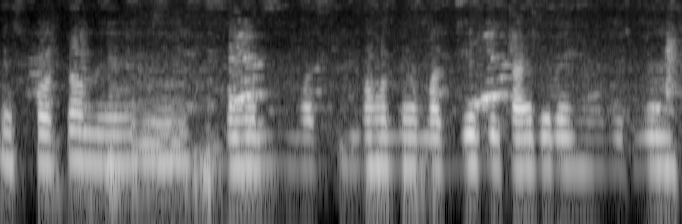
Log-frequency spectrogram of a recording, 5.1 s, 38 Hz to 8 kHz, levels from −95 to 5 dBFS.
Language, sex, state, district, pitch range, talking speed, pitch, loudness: Hindi, male, Chhattisgarh, Rajnandgaon, 150-165 Hz, 140 wpm, 155 Hz, -24 LUFS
